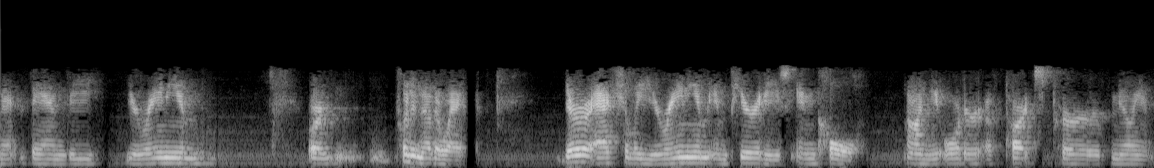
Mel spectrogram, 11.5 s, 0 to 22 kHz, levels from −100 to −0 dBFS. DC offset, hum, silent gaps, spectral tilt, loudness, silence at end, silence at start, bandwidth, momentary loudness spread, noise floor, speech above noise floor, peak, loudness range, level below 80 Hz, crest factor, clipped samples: under 0.1%; none; none; -9.5 dB/octave; -26 LUFS; 0 s; 0 s; 4.5 kHz; 16 LU; -57 dBFS; 30 dB; -8 dBFS; 6 LU; -66 dBFS; 20 dB; under 0.1%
